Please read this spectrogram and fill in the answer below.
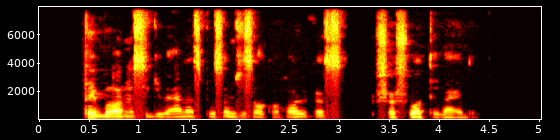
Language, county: Lithuanian, Vilnius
